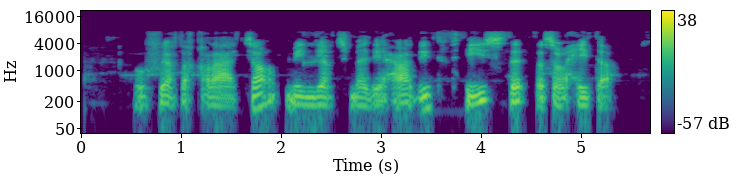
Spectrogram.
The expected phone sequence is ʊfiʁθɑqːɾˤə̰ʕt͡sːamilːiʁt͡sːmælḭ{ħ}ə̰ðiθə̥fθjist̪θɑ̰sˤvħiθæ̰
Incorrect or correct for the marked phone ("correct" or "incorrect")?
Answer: correct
